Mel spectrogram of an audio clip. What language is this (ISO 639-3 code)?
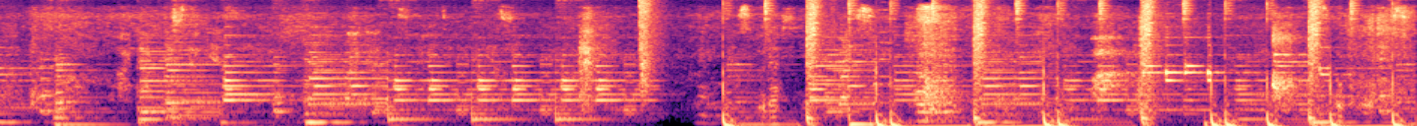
ind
